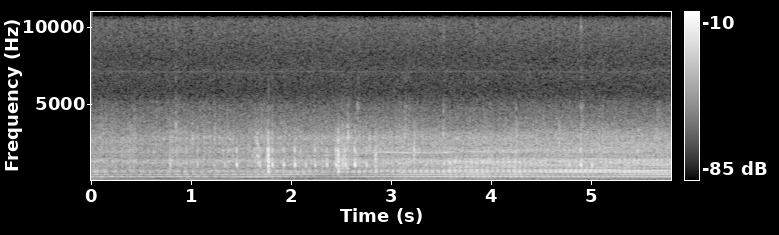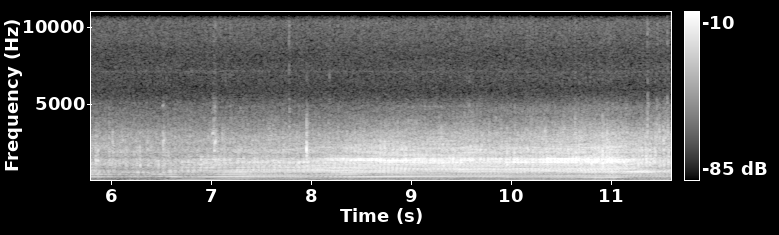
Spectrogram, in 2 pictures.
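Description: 4x4's engine heard from inside the cabin, pulling up a snowy track: the revs climb slowly, drop about halfway through, then climb again and get louder before falling back near the end. A few light knocks in the first few seconds.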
